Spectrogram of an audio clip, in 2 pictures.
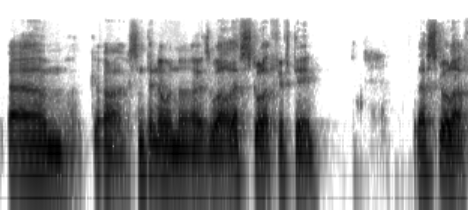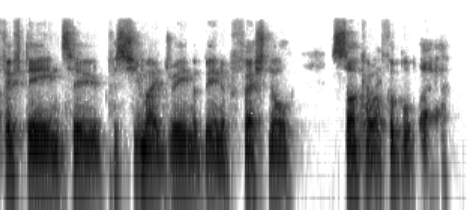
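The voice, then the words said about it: Distinctive accent. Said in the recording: “you have the best accent of any of my friends that I know... Kudos to you on your accent.”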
